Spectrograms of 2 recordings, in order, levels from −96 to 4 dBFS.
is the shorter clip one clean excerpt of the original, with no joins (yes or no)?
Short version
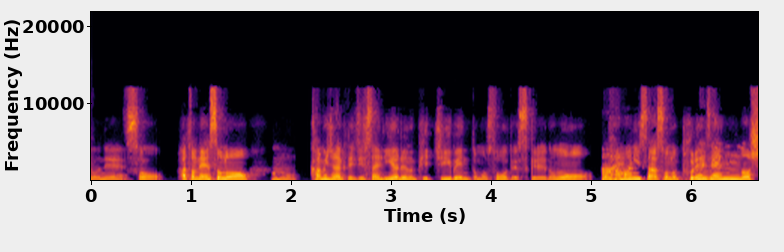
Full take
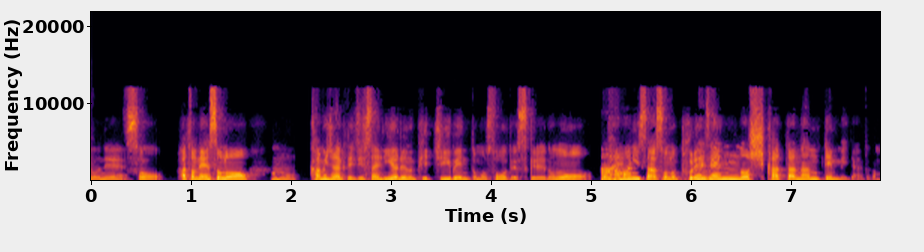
yes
